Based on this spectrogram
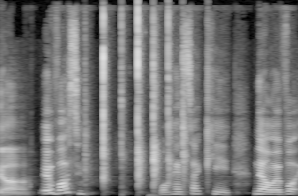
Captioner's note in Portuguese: palmas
